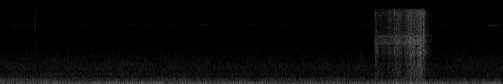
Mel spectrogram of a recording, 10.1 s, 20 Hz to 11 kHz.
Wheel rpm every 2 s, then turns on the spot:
0, 0, 0, 0, 0.
none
